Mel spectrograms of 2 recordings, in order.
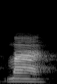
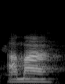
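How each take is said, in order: First: The word is said without its opening a. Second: The word is said with its opening a.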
